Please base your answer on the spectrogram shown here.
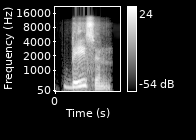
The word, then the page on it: basin: Indian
